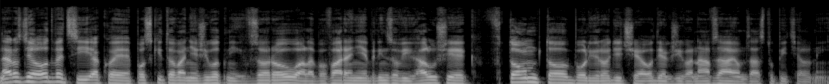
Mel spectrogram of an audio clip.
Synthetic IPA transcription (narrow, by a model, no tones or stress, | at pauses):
naɾɔzɟɪɛlɔd̪ʋɛt͡siːakɔjɛpɔskit̪ɔʋaɲɪɛʒiʋɔt̪niːɣvzɔɾɔʊalɛbɔʋaɾɛɲɪɛbɾinzɔʋiːɣɦaluʃɪɛk | ft̪ɔmt̪ɔbɔliɾɔɟit͡ʃɪaɔd̪jaɡʒiʋanavzaːjɔmzast̪upicɛlnḭː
